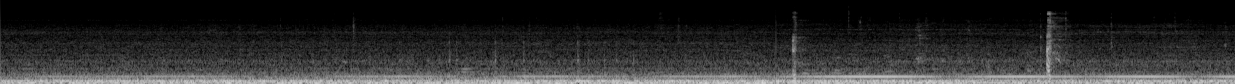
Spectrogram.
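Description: Cabin drone of an Airbus A320 taxiing, its engines at idle: a steady low rumble with a steady hum that grows a little stronger in the second half. Two brief sharp clicks about eight and ten and a half seconds in.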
